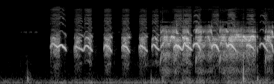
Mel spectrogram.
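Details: Kingfisher nestlings at the nest, pin feathers starting to grow and needing much food, give a run of short harsh rasping notes, each wavering, then merge into a continuous buzzy churring chorus.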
